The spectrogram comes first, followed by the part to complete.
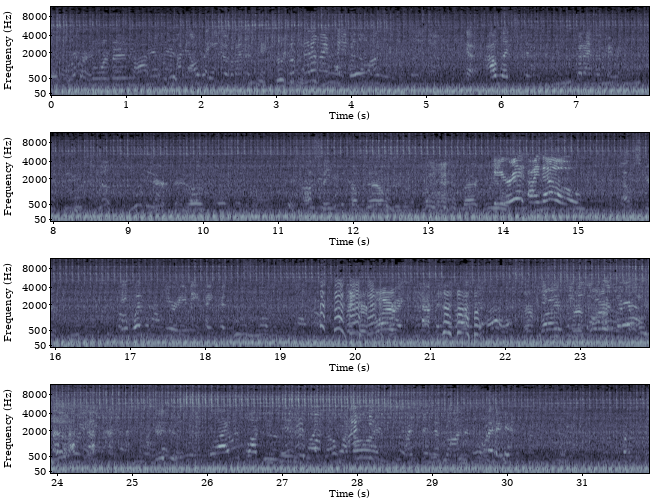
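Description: An off-road vehicle's engine idling in a steady low rumble, with scattered voices talking faintly over it.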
